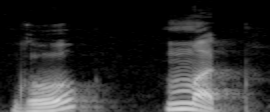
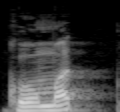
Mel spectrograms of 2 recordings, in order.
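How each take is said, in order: First: Gomat stretched out very slowly, syllable by syllable; slowly drawn out. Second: Said in the usual way. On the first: Shown as a demonstration. Teacher spelling Gomat slowly for the class, drawn out. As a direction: draw out Gomat so students catch every sound.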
